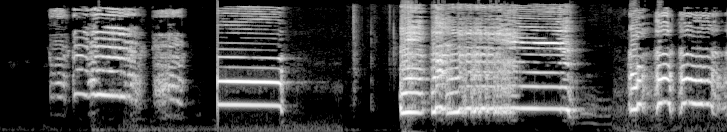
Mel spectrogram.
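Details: Rooster crowing from a compilation of heritage chicken breeds: loud harmonic crows with a long sustained level note, several separate crows with short gaps.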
